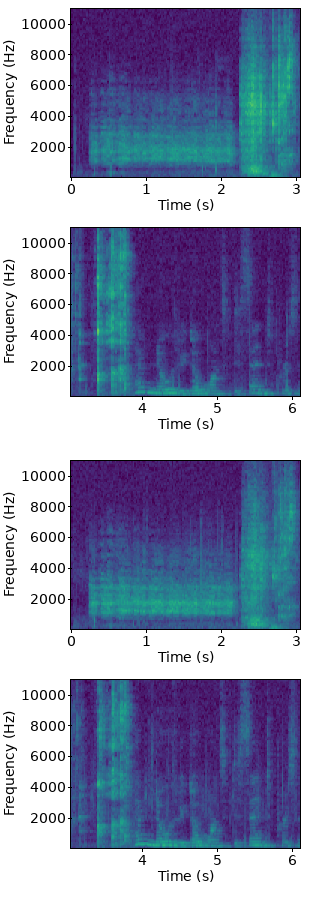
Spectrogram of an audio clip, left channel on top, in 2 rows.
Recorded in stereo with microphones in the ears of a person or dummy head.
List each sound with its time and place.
0.2 s laughter: 55° right (ahead or behind), 2 m; by 2.1 s 10° left (ahead or behind), 1.1 m
2.2 s chewing: 55° left (ahead or behind), 0.9 m
3.9 s a woman speaking: 60° right (ahead or behind), 1.5 m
